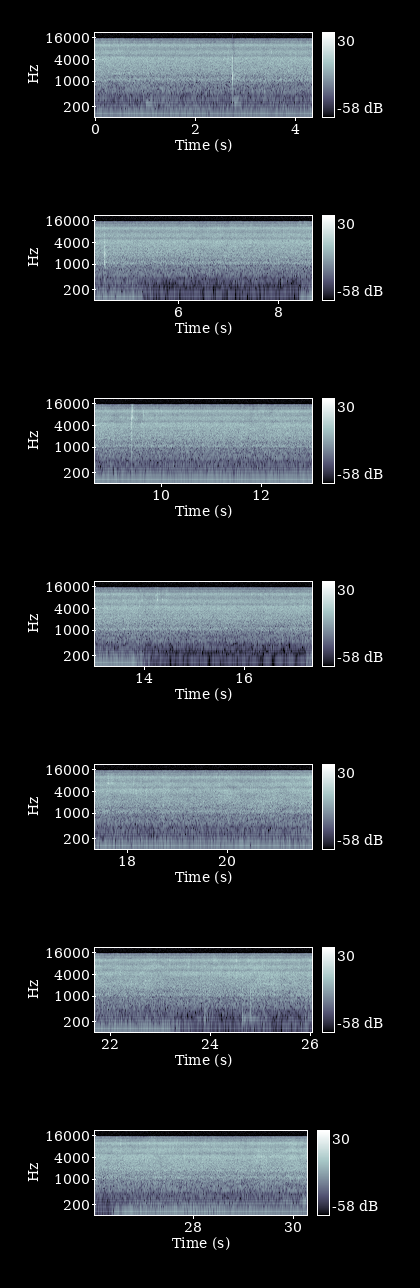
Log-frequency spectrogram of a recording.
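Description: Chili sambal frying in a wok with whole fish in it, a steady sizzling hiss. A low hum runs beneath it, dropping out and coming back three times.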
